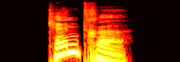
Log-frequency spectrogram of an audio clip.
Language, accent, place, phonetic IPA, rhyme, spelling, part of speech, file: German, Germany, Berlin, [ˈkɛntʁə], -ɛntʁə, kentre, verb, De-kentre.ogg
- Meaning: inflection of kentern: 1. first-person singular present 2. first/third-person singular subjunctive I 3. singular imperative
